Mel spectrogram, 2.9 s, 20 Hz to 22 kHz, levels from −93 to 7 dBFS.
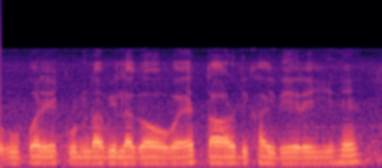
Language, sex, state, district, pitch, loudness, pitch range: Hindi, male, Uttar Pradesh, Shamli, 105 Hz, -15 LUFS, 105-110 Hz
